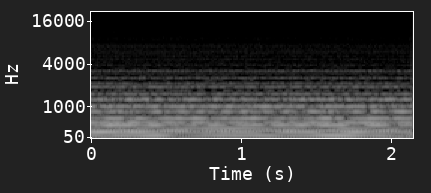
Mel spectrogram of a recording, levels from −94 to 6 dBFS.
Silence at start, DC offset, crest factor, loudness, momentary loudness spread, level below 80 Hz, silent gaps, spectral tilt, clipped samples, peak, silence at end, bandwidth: 0 s; under 0.1%; 12 dB; -36 LUFS; 3 LU; -54 dBFS; none; -9.5 dB/octave; under 0.1%; -22 dBFS; 0 s; 7.4 kHz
